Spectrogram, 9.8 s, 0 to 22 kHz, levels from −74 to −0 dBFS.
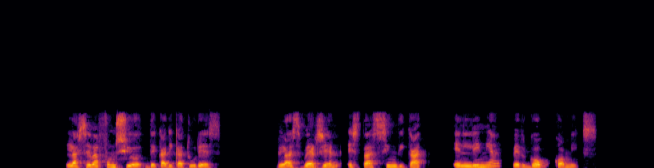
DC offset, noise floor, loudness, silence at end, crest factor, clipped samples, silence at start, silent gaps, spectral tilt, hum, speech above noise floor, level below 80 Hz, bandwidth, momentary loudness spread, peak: under 0.1%; under -90 dBFS; -18 LUFS; 0.9 s; 18 dB; under 0.1%; 1 s; 3.31-4.13 s, 5.13-5.19 s, 6.45-6.79 s, 7.54-7.69 s, 8.25-8.31 s, 8.68-8.73 s; -4.5 dB/octave; none; over 72 dB; -64 dBFS; 7.6 kHz; 9 LU; -2 dBFS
